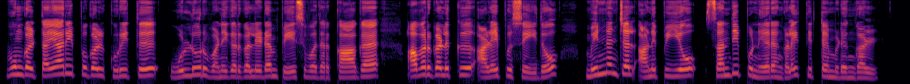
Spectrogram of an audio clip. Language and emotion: Tamil, neutral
